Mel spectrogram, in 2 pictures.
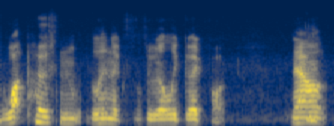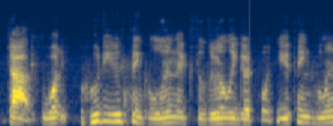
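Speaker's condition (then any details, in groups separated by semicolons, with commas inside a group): Cerebral palsy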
